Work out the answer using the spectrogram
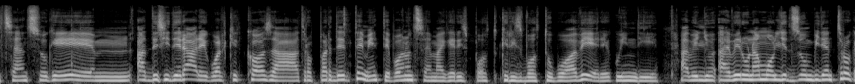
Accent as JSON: {"language": "Italian", "town": "Manziana", "region": "Lazio", "country": "Italy", "said": "Allora, io vengo da Manziana."}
